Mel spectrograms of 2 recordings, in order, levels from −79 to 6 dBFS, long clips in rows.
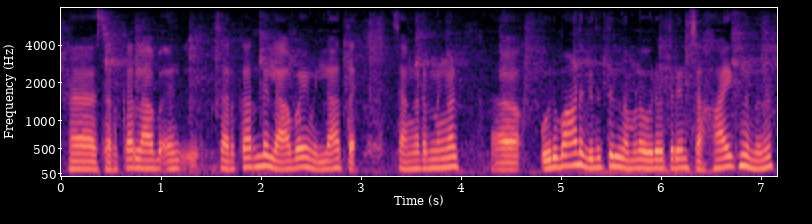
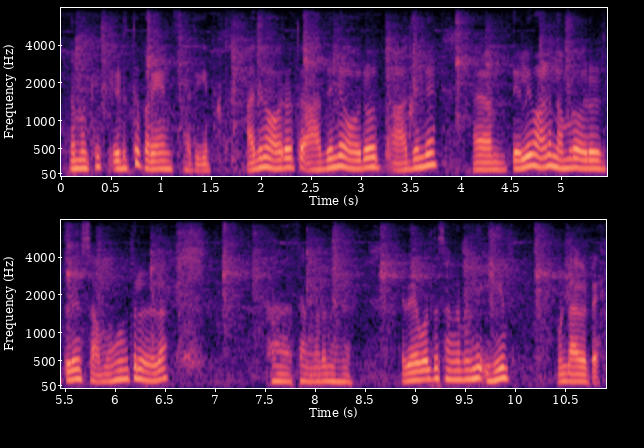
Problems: background sounds at intervals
